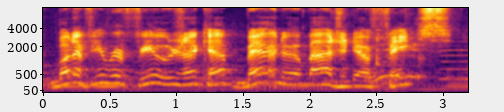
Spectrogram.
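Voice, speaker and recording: A man's voice: sits high, animated, moderate pace, music in the background, voice pushed up. A man doing a kindly old kettle, talking into a cup. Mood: worried, urging. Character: wise, fretful old kettle grandfather. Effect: voice muffled by talking into a cup. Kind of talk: reading a game's story text aloud in a character voice.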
